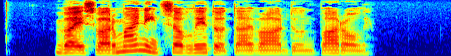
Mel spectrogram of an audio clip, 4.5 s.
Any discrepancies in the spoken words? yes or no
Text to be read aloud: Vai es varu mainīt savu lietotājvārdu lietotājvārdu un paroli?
yes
